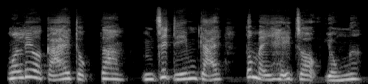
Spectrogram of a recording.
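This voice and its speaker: A woman's voice: on the high side, normal speed, pitched above the performer's own voice, natural voice. A woman voicing a poisoned, fearful male monk who complains and begs urgently. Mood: bitter, anxious.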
